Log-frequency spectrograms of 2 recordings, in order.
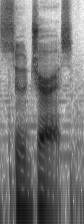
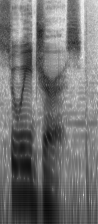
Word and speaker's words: sui juris: He insists on saying sujurus when in reality it's sui juris, a Latin phrase that ironically translates to something as absurd as crayon cruncher.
